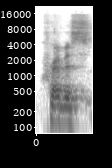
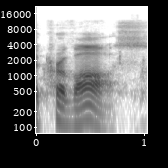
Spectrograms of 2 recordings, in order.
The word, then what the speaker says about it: crevasse: crevice down below. There's a large cavity beneath this stone slab. – You just didn't say it right. You got to say the crevasse.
